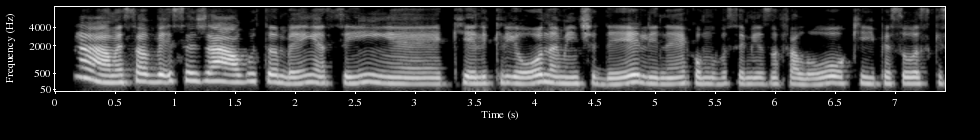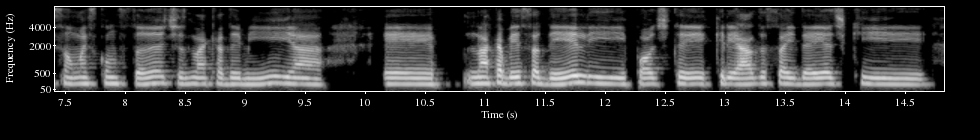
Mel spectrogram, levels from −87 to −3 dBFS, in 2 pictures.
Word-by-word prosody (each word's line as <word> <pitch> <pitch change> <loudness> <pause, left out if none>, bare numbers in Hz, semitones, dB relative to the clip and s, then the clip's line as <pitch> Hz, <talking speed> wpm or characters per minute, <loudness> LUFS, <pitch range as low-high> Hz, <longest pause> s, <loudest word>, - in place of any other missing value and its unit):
Ah, 345 - +7
mas 215 +1 0
talvez 230 -1 +2
seja 250 -1 +3
algo 235 0 +6
também, 210 -2 0
assim, 195 +1 -2 0.4
eh, - - -3
que - - -6
ele 190 0 +1
criou 195 +1 +1
na 210 -3 +1
mente 185 0 -3
dele, 180 +3 +1
né, 175 +2 -3
como 180 -2 -4
você 180 +1 -7
mesma 175 0 -5
falou, 175 +3 -1
que 190 -2 -6
pessoas 180 0 -3
que 190 - -12
são 180 -1 -5
mais 180 0 -3
constantes 180 0 -2
na 175 0 -1
academia, 175 0 -1 0.5
eh, 170 -1 0 0.3
na 185 +1 +4
cabeça 185 0 +3
dele 180 +1 +2
e - - -4
pode 170 +1 -2
ter 175 -2 -1
criado 170 -2 +2
essa 180 0 -1
ideia 170 0 +1
de 175 - -6
que 165 -3 -3
180 Hz, 160 wpm, -21 LUFS, 170-195 Hz, 0.5 s, Ah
